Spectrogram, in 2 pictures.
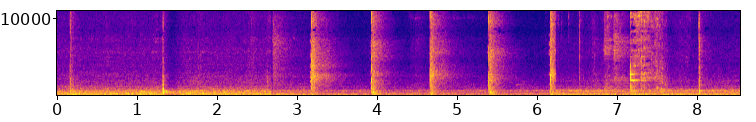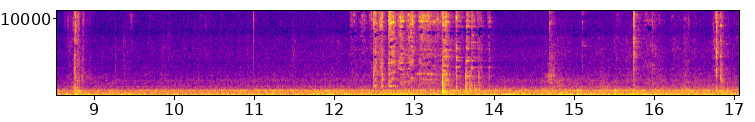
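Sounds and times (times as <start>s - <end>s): steady low hum: 0.0s - 17.0s
metal tools clinking and scraping: 6.8s - 7.6s.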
